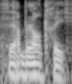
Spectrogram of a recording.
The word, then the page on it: ferblanterie: Paris; [fɛʁ.blɑ̃.tʁi]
